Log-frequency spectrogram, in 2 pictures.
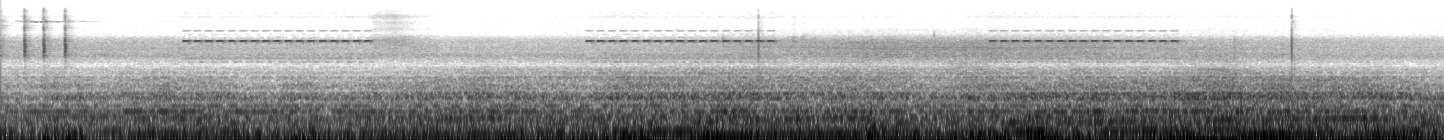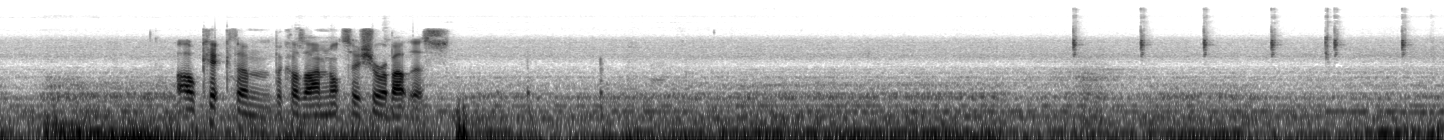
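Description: A bus engine hums low and steady as the bus drives.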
